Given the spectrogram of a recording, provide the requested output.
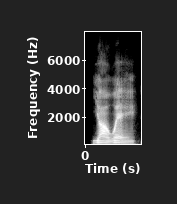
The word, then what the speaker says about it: Yahweh: below is the math for numerical values of pronounced yahweh and written in hebrew as four symbols if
